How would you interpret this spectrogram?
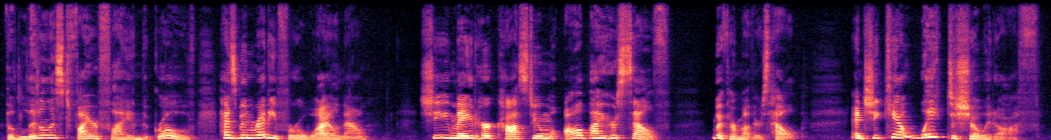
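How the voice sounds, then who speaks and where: A woman narrating a scripted children's story in an expressive storytelling manner. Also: a little high.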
